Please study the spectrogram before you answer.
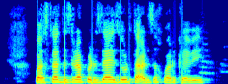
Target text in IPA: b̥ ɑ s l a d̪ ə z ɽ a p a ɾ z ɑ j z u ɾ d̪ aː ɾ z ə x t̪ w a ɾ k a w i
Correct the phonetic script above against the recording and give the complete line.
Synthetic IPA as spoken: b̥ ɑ s l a d̪ ə z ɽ a p ə ɾ z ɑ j z o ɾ t̪ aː ɾ z ə x t̪ w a ɾ k a w i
